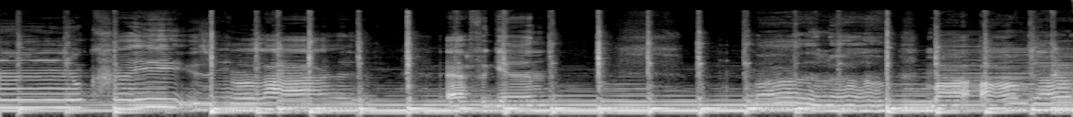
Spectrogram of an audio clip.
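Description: Acoustic guitar with a capo on the third fret, strummed steadily on C and Fsus chords and lightly palm-muted, the picking hand barely touching the strings. A voice sings the verse melody over it.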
